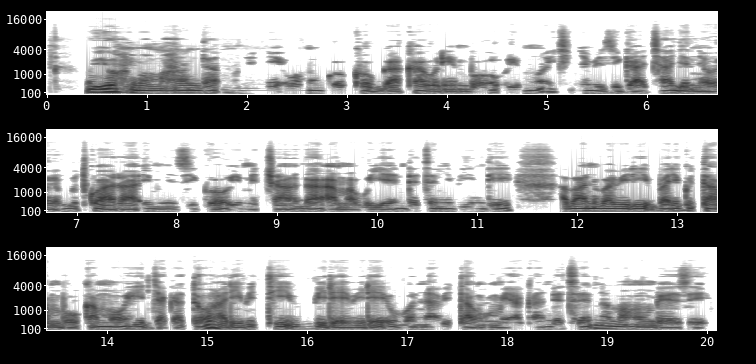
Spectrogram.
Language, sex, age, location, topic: Kinyarwanda, female, 36-49, Kigali, government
